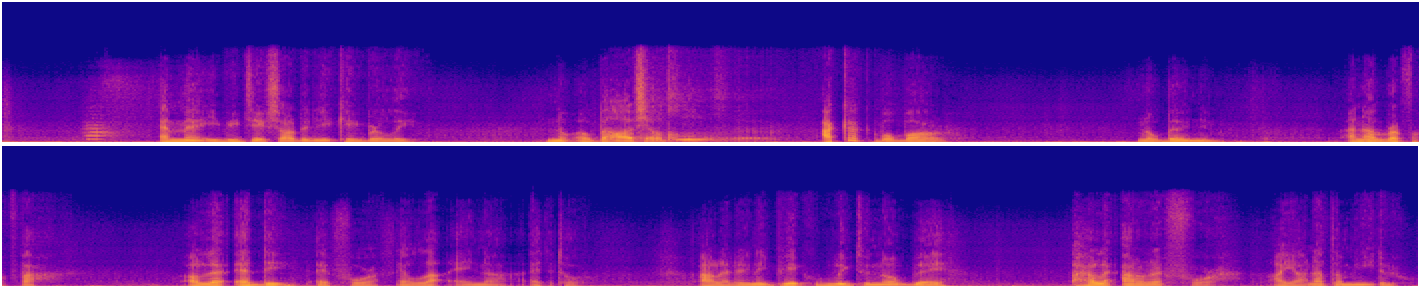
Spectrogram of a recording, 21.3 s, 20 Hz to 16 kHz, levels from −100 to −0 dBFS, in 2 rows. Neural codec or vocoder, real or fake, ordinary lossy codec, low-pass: codec, 16 kHz in and 24 kHz out, 0.4 kbps, LongCat-Audio-Codec, fine tuned four codebook decoder; fake; AAC, 96 kbps; 10.8 kHz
